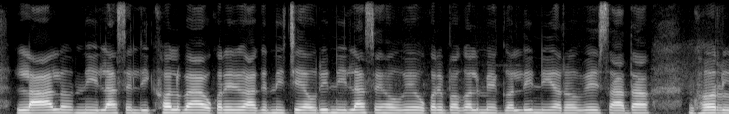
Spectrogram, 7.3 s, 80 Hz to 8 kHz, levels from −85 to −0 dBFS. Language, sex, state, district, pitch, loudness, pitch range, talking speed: Bhojpuri, female, Uttar Pradesh, Ghazipur, 195 Hz, -17 LUFS, 190-195 Hz, 180 wpm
